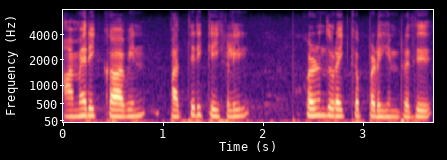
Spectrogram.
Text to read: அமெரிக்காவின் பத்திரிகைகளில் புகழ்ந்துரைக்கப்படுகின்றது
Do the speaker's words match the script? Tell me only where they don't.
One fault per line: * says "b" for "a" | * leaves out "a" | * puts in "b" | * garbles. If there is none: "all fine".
all fine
